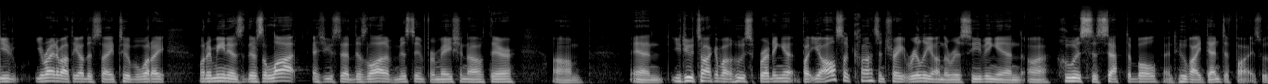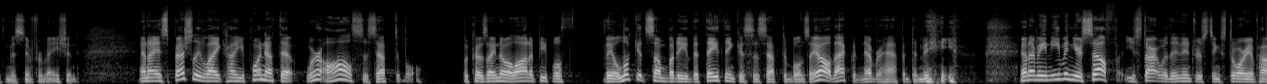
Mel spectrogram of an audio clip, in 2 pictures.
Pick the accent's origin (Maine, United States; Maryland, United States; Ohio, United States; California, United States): Maine, United States; moved away as an adult; now in Boston, United States; I grew up in Maine. And I went to the University of Maine before I moved to Massachusetts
